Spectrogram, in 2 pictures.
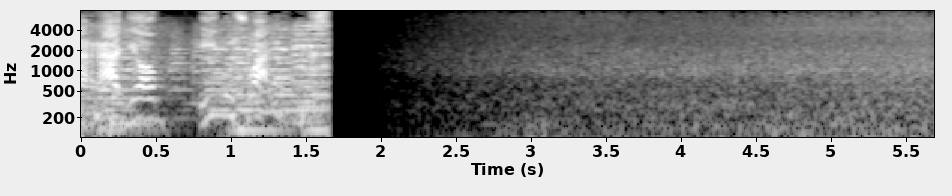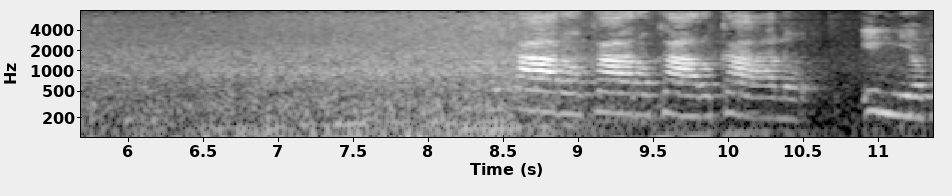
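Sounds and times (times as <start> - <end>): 
speech: 0.1 - 1.6, 8.7 - 11.3
strong wind blowing: 2.3 - 9.4.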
